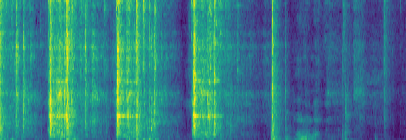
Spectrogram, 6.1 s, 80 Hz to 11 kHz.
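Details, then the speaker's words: 1976 Johnson 440JX two-stroke snowmobile, long-sitting, carburetor flange partly taped, starting fluid sprayed: three one-second cranking bursts with a few weak pops, no catch; won't rev. Carburetor lacks its metering device, rebuild kit planned. "Okay, one of our last tricks for today, we heard it pop. I sprayed a little starting fluid in. I mean, all it would do is did it, it won't rev up."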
